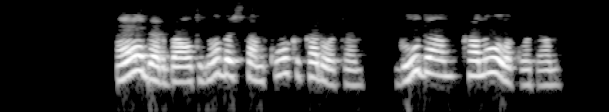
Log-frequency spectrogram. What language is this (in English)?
Latvian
